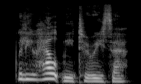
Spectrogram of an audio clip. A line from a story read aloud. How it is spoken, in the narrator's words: ask quietly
